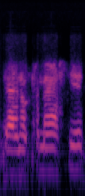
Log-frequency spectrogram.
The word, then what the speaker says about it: gynecomastia: Gynecomastia.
